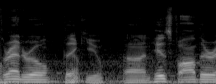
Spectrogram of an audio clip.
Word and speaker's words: Thranduil: Thranduil. Thranduil.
